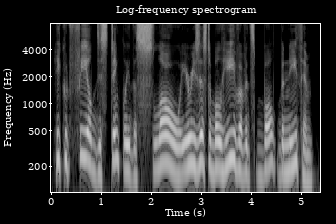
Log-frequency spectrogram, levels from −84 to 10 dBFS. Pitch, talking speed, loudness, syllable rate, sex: 185 Hz, 145 wpm, -19 LUFS, 4.0 syllables/s, female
